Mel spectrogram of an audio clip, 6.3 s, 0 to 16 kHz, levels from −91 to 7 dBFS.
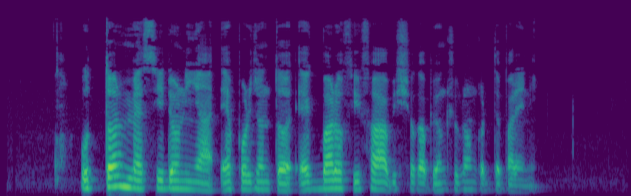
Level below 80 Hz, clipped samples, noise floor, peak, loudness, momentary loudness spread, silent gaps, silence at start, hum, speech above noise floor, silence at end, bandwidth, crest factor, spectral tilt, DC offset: -76 dBFS; under 0.1%; -78 dBFS; -4 dBFS; -25 LUFS; 16 LU; none; 0.55 s; none; 53 dB; 1.1 s; 11 kHz; 22 dB; -7 dB/octave; under 0.1%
